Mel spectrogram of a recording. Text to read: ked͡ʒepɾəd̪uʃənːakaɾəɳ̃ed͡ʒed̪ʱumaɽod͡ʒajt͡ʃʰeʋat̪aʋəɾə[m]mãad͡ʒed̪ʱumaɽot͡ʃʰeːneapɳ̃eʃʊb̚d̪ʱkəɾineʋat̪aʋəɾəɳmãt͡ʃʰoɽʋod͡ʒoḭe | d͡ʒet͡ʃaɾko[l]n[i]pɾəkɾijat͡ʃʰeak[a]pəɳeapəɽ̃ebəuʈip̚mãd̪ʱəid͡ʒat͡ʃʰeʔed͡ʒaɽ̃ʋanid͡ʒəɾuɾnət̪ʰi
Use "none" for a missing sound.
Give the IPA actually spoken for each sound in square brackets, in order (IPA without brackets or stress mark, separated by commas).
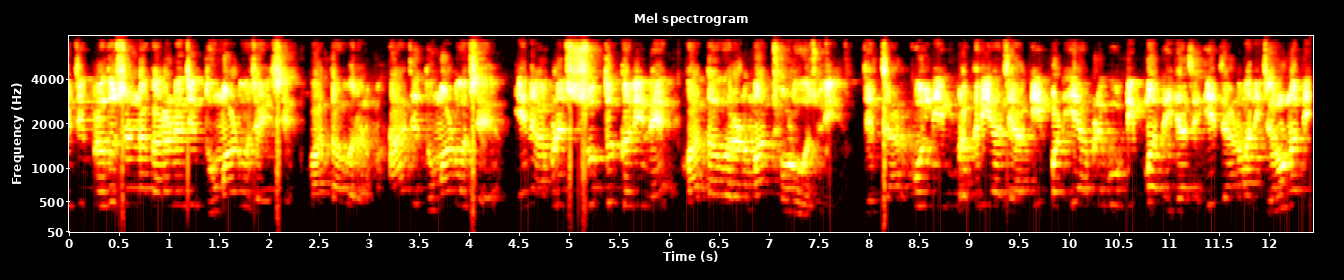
ɳ, l, i, i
